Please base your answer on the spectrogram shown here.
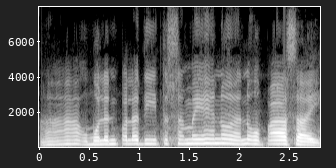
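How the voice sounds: This man talks at a moderate pace with a dark, mellow tone.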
